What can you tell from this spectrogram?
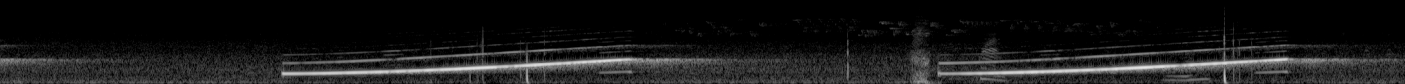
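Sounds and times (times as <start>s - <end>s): warning siren rising tone: 2.8s - 6.5s, 9.4s - 13.3s.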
